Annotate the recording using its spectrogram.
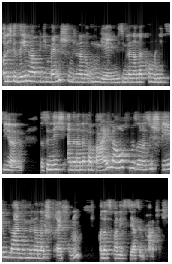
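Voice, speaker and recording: A woman races at a very fast pace, her medium-pitched voice showing ordinary pitch variation. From Austria, Styria. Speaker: executive search consultant. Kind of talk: interview.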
